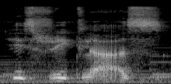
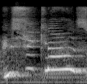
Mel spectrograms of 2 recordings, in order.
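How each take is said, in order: First: It is said in a bored, reluctant tone. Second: It is said in an excited, eager tone. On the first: The speaker dreads the class. "Or did we feel like this?" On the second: The speaker looks forward to the class. "Did we ever feel like this?"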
